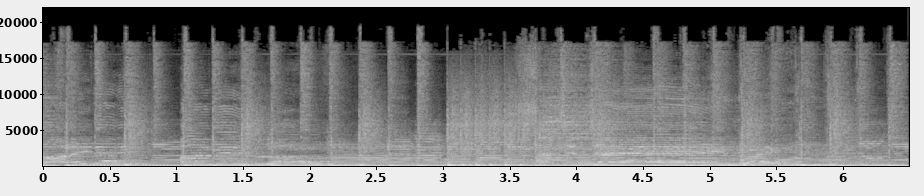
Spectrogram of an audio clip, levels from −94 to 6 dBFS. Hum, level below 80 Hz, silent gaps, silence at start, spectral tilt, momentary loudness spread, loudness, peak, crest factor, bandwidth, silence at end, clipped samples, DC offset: none; -22 dBFS; none; 0 s; -4.5 dB/octave; 3 LU; -13 LUFS; 0 dBFS; 12 dB; over 20 kHz; 0 s; under 0.1%; under 0.1%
